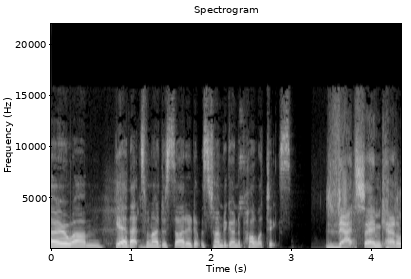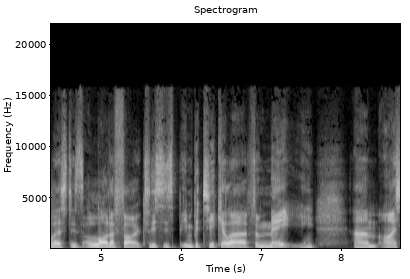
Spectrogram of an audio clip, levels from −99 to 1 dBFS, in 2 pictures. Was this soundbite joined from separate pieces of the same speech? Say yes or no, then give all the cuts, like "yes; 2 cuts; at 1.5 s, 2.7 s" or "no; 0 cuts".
yes; 3 cuts; at 3.2 s, 4.8 s, 5.6 s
